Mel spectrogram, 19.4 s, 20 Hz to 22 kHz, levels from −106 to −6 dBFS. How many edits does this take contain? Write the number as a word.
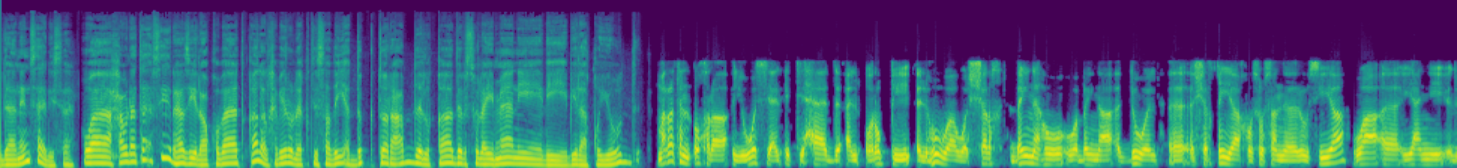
one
